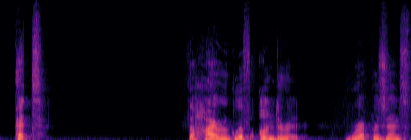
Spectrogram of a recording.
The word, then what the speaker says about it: pt: our last word has a rectangle which is a pa and a semi-circle which is a ta so it's pronounced pet the hieroglyph under it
